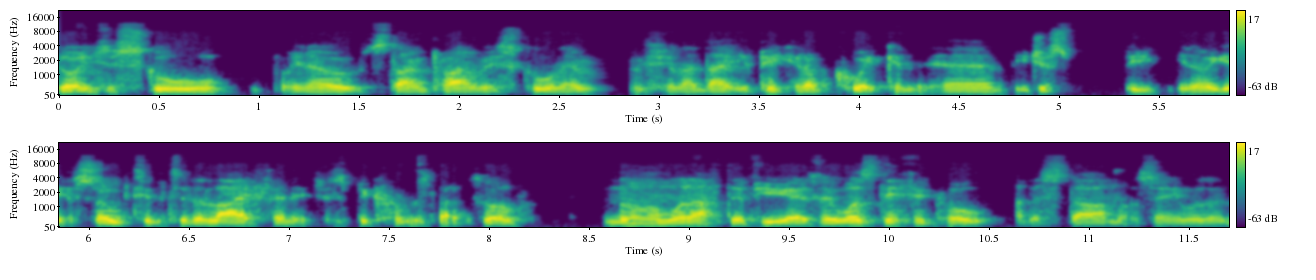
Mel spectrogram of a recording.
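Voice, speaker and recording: This man talks at a very fast pace, with big swings in loudness. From Russia, moved to England at seven. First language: Russian. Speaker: amateur boxer. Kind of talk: interview. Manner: halting, many fillers.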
